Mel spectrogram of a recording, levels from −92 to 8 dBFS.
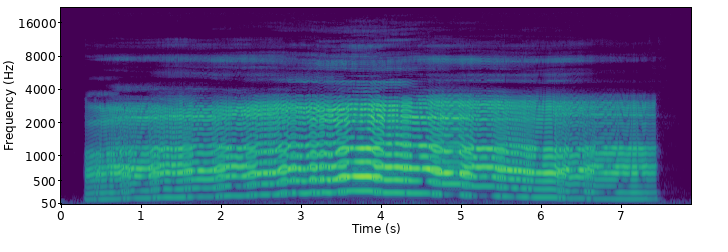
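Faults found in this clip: Doubled audio track, throughout: likely a second, slower capture path mixed in, adding a full-band copy of the music about 100 ms late at roughly equal level.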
